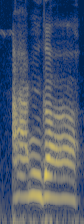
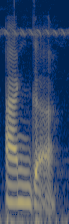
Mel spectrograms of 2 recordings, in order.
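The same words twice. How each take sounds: First: Anger! shouted much louder, falling hard at the end. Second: Said in the usual way. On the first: Shown as a demonstration. Naming the feeling to the children again, shouted loud. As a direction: bark the word Anger! out loud.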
